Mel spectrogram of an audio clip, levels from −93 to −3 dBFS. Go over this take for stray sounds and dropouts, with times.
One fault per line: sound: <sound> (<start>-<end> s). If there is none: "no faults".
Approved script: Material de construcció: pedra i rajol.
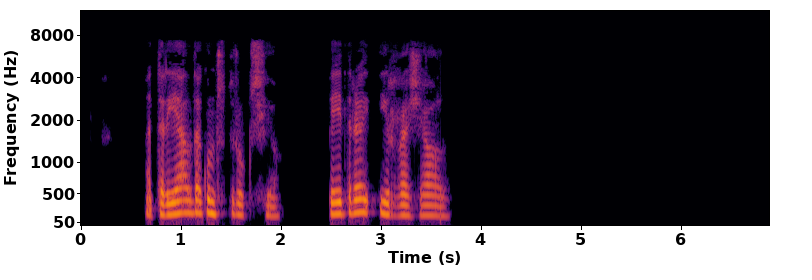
no faults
